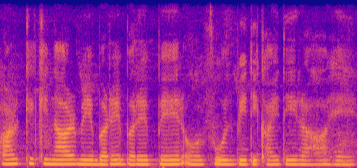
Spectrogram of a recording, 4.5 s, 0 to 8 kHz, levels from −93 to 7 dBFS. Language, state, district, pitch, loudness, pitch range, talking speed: Hindi, Arunachal Pradesh, Papum Pare, 200 Hz, -16 LUFS, 195-205 Hz, 175 wpm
